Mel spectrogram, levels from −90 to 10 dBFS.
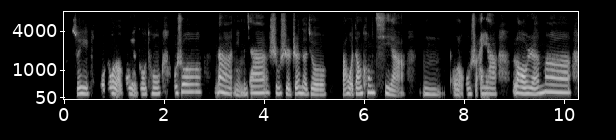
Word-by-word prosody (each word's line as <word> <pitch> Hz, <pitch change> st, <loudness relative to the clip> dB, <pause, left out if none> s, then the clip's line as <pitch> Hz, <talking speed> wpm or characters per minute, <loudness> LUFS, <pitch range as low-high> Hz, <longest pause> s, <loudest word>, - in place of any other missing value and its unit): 所 190 Hz, -, -1 dB
以 200 Hz, -1 st, +3 dB, 0.2 s
我 -, -, -2 dB
跟 200 Hz, -, -2 dB
我 205 Hz, -, +5 dB
老 -, -, +3 dB
公 190 Hz, +1 st, -3 dB
也 175 Hz, -, 0 dB
沟 185 Hz, 0 st, -1 dB
通， 200 Hz, 0 st, -1 dB, 0.3 s
我 220 Hz, -, 0 dB
说： 255 Hz, +1 st, +1 dB, 0.2 s
“那 225 Hz, -5 st, +2 dB
你 165 Hz, -7 st, -5 dB
们 185 Hz, -, -5 dB
家 225 Hz, +3 st, +2 dB
是 220 Hz, -2 st, -3 dB
不 -, -, -1 dB
是 195 Hz, -4 st, 0 dB
真 205 Hz, +2 st, +1 dB
的 185 Hz, -4 st, +1 dB
就 170 Hz, -1 st, 0 dB, 0.3 s
把 -, -, 0 dB
我 185 Hz, -, +3 dB
当 195 Hz, +1 st, +3 dB
空 235 Hz, 0 st, +2 dB
气 210 Hz, -3 st, -1 dB
呀？” 155 Hz, -3 st, -3 dB, 0.4 s
嗯， 180 Hz, -1 st, -3 dB, 0.2 s
我 175 Hz, -, -1 dB
老 -, -, -2 dB
公 185 Hz, +1 st, -4 dB
说： -, -, -4 dB
“哎 -, -, -1 dB
呀， 190 Hz, -1 st, -1 dB, 0.3 s
老 205 Hz, -3 st, +5 dB
人 195 Hz, 0 st, +2 dB
嘛， 240 Hz, -1 st, +3 dB
200 Hz, 220 characters per minute, -22 LUFS, 185-225 Hz, 0.4 s, 我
